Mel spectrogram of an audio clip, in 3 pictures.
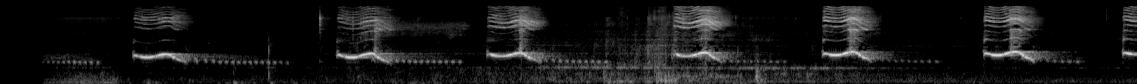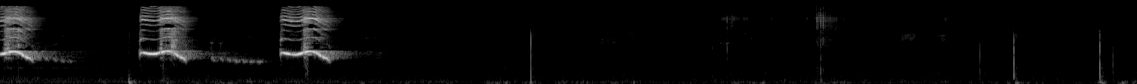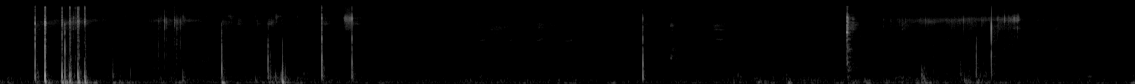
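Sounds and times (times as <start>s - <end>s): bird whistled call with trill: 0.5s - 12.2s, 12.8s - 15.1s.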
